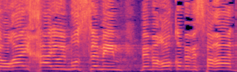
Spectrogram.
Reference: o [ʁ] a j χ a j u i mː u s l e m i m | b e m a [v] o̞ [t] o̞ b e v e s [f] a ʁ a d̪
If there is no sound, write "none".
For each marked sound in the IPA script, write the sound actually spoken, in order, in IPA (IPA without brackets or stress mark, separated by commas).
ʁ, ʁ, k, f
